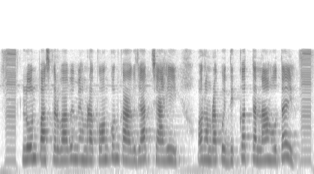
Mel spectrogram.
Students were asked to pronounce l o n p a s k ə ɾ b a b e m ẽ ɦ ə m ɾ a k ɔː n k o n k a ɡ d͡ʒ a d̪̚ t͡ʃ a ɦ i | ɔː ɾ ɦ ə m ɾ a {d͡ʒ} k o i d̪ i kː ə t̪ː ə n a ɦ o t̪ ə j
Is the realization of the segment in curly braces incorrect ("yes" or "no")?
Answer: yes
